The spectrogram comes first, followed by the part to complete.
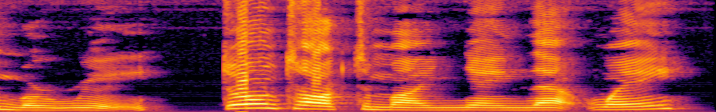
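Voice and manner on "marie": normal talking voice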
